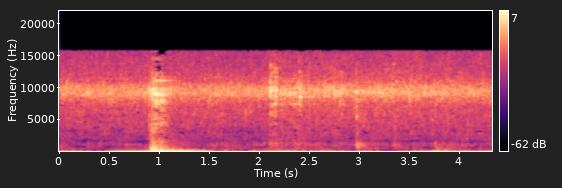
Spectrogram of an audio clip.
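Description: Cabbage and rice-flour pakoras sizzling in hot oil in a frying pan, a steady hiss. About a second in, a spatula knocks once against the pan, the loudest sound, with a few lighter clicks of the spatula after.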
